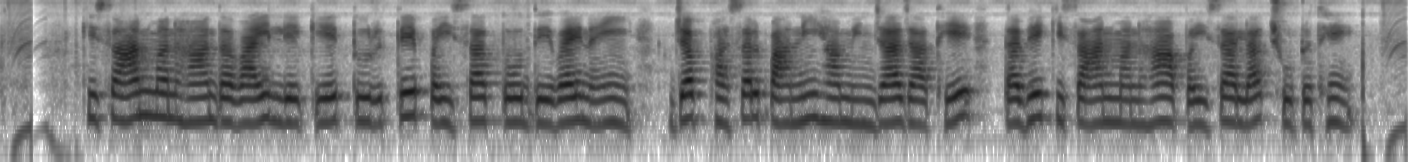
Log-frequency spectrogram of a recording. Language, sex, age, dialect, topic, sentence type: Chhattisgarhi, female, 51-55, Eastern, banking, statement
